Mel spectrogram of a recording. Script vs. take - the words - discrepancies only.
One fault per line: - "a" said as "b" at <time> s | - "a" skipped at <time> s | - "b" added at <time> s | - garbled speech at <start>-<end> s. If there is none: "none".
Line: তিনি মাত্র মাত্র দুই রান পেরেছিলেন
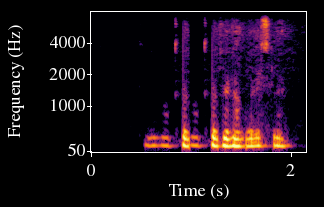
none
